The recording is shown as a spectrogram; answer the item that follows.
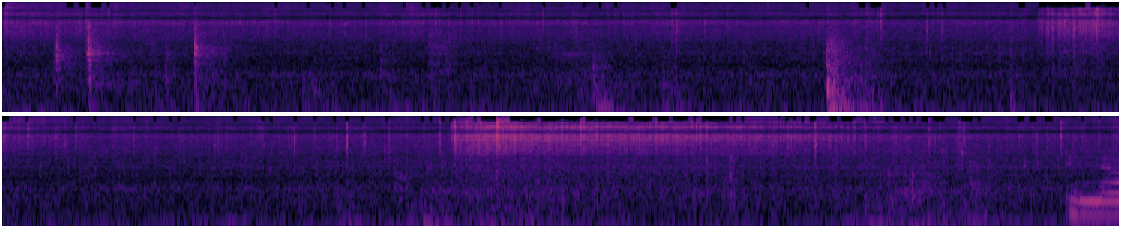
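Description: Garlic and ginger sizzle in hot oil with a steady, moderate hiss, broken by a few scraping stirs and clacks of a utensil, close by and without talk.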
